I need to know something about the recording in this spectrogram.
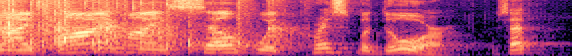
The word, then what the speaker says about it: Bodor: And I find myself with Chris Bodor. Is that pronounced properly? Like a bow on a door, yeah. Okay. Bodor. Bodor.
